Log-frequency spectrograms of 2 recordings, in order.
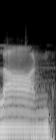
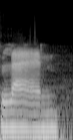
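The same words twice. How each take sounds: First: The vowel is a long open 'ah' sound. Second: The vowel is a short flat 'a' sound. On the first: The speaker calls it right. "I would almost say L-A-H-N" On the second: The speaker calls it wrong. "instead of Lan"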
